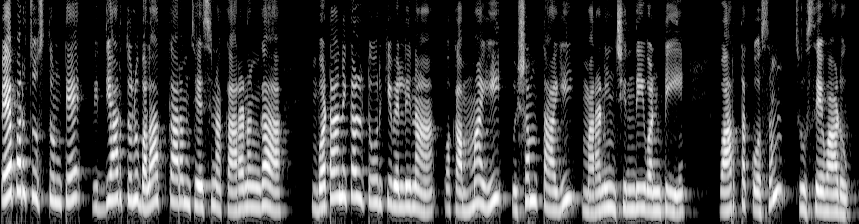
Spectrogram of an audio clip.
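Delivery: usual speaking voice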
